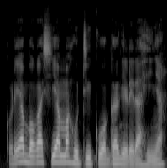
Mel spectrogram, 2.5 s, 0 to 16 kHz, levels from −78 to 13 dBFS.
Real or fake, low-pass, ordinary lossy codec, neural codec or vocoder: real; 14.4 kHz; none; none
